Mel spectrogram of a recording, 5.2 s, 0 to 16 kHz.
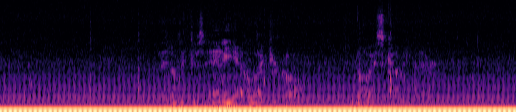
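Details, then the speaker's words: Dominion Electrohome TR50 console with BSR 610 record changer, new cartridge fitted: constant low buzzy mains hum on the dead channel with nothing else; open circuit in the tonearm wiring, wire no longer soldered in. "the one with the hump the hum is also indicative of an open circuit in this"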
